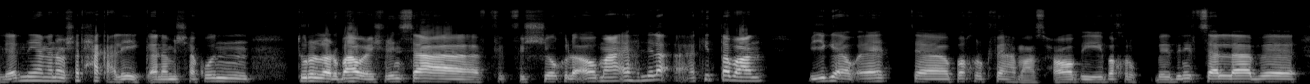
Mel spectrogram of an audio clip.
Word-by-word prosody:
لأنّي 160 Hz, +10 st, -4 dB
يعني 180 Hz, -1 st, -3 dB
أنا 165 Hz, -1 st, -1 dB
مش 150 Hz, +4 st, -5 dB
هاضحك 175 Hz, -, -3 dB
عليك، 125 Hz, -1 st, -5 dB
أنا 120 Hz, 0 st, -1 dB
مش 120 Hz, 0 st, -6 dB
هاكون 145 Hz, -3 st, -4 dB, 0.5 s
طول 155 Hz, 0 st, +3 dB
ال24 140 Hz, -2 st, +4 dB
ساعة 135 Hz, -5 st, +5 dB
في 110 Hz, -, -20 dB
في -, -, -23 dB
الشغل 135 Hz, +3 st, -6 dB
أو 150 Hz, 0 st, +2 dB
مع 165 Hz, +2 st, +2 dB
أهلي 190 Hz, +1 st, -5 dB
لأ، 215 Hz, -8 st, -4 dB
أكيد 220 Hz, +8 st, -14 dB
طبعًا 170 Hz, -5 st, +4 dB, 0.4 s
بييجي 155 Hz, +4 st, -2 dB
أوقات 145 Hz, +3 st, -3 dB, 0.6 s
باخرج 135 Hz, -2 st, -6 dB
فيها 120 Hz, -4 st, -6 dB
مع 100 Hz, -2 st, -6 dB
صحابي، 115 Hz, +3 st, -2 dB
باخرج 125 Hz, -1 st, -7 dB, 0.2 s
ب 115 Hz, -, -11 dB
بنتسلّى، 135 Hz, +2 st, 0 dB
ب 130 Hz, 0 st, -1 dB
135 Hz, 140 wpm, -22 LUFS, 125-150 Hz, 0.6 s, ساعة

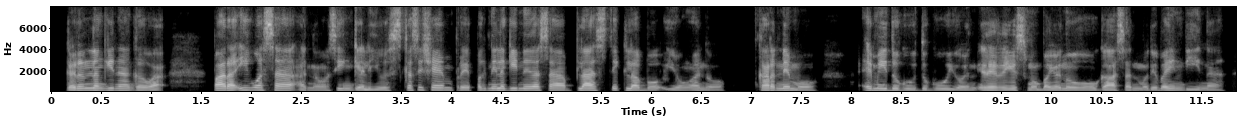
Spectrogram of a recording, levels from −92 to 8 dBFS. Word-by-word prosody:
Ganun 180 Hz, +6 st, +3 dB
lang 195 Hz, -, +3 dB
ginagawa 165 Hz, -8 st, 0 dB, 0.5 s
para 180 Hz, -2 st, +8 dB
iwas 210 Hz, +1 st, +5 dB
sa 185 Hz, -2 st, +3 dB
ano 135 Hz, 0 st, -8 dB
single 155 Hz, -3 st, -1 dB
use 140 Hz, +2 st, +1 dB
kasi 200 Hz, +2 st, 0 dB
siyempre 205 Hz, -8 st, 0 dB
'pag 165 Hz, -, -7 dB
nilagay 185 Hz, 0 st, +2 dB
nila 175 Hz, 0 st, +2 dB
sa 165 Hz, -3 st, +2 dB
plastic 170 Hz, +1 st, +2 dB
labo 150 Hz, -5 st, -1 dB
yung 150 Hz, 0 st, -8 dB
ano 125 Hz, -4 st, -9 dB, 0.3 s
karne 170 Hz, +1 st, +3 dB
mo, 125 Hz, -3 st, -6 dB, 0.4 s
eh, 175 Hz, -, +1 dB
may, 175 Hz, -1 st, +3 dB
dugo-dugo 155 Hz, -1 st, -6 dB
yun 125 Hz, -2 st, -7 dB
ire-reuse 155 Hz, -1 st, +2 dB
mo 135 Hz, -, -4 dB
ba 130 Hz, -1 st, -2 dB
yun 135 Hz, -, -2 dB
o -, -, -1 dB
huhuhugasan 130 Hz, -3 st, -1 dB
mo, 125 Hz, -, -7 dB
di 145 Hz, -, -5 dB
ba 160 Hz, -, +2 dB
hindi 140 Hz, -5 st, -6 dB
na. 115 Hz, +1 st, -9 dB
155 Hz, 180 wpm, -23 LUFS, 140-175 Hz, 0.5 s, para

